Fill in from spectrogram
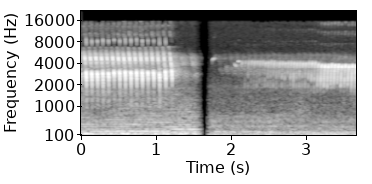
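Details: Canary 'gacor' song meant to draw young canaries into singing: a bright run of paired high notes, a brief dropout, then a rising, quickening trill.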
